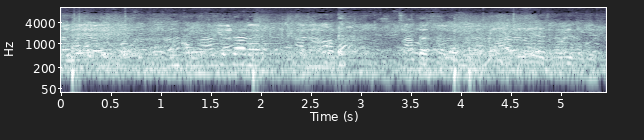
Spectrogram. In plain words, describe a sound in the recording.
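A crowd of men talks and calls out nearby.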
